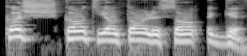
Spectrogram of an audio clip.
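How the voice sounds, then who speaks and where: Middle-aged guy teaching phonics to kids, slow and patient, keeps repeating the sounds. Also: on the high side, animated, a little mellow. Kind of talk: French phonics lesson for children.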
